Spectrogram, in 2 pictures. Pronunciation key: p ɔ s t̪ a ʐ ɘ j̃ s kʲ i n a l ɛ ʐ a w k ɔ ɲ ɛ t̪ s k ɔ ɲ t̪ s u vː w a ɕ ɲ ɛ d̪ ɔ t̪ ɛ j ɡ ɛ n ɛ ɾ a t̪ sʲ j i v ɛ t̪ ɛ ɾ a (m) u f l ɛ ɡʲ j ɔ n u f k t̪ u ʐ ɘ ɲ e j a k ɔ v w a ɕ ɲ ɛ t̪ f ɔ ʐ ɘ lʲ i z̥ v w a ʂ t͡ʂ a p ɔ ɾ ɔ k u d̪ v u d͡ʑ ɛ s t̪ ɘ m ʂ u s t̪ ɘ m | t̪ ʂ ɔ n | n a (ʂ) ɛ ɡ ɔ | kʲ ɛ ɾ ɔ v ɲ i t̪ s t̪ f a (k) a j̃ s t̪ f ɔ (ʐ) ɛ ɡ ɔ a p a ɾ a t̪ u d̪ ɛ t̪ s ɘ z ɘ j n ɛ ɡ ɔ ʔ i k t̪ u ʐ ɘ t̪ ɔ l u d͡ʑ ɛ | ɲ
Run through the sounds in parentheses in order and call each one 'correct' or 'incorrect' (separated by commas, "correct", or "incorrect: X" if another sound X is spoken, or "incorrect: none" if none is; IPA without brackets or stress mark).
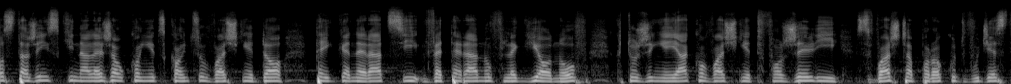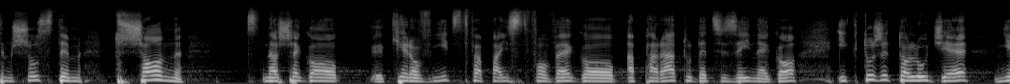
incorrect: n, correct, incorrect: p, incorrect: v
